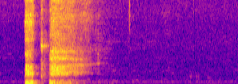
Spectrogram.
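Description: A man clearing his throat once, a short two-part sound near the start.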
